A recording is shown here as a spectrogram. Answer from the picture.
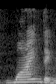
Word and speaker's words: winding: say the next word it's winding not wind winding means it's curvy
